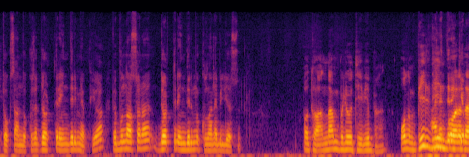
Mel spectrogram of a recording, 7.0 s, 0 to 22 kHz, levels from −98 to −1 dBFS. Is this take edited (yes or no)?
yes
